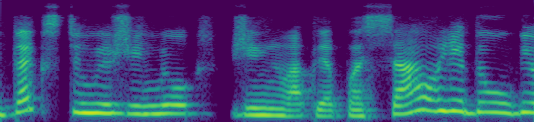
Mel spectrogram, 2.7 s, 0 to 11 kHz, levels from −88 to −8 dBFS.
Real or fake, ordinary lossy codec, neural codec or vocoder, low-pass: fake; Opus, 24 kbps; codec, 16 kHz, 1 kbps, FunCodec, trained on Chinese and English, 50 frames a second; 7.2 kHz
